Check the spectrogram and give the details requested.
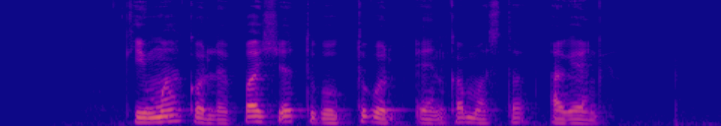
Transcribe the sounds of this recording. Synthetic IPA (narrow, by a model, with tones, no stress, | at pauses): ki˨ma˦ko˨lɛ˨pa˦ʃa˦tu˨ko˨k̚t̪u˦ko˨lɛ˨nka˦ma˨st̪ɔ˦a˨ɡɛ˦˨ŋɡɛ˨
